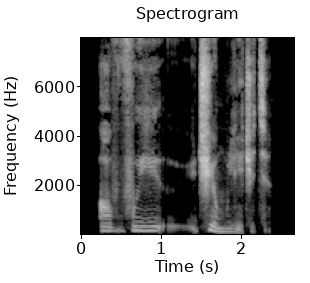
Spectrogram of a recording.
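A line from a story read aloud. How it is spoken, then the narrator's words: Timid question. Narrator (Russian): робко спросила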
